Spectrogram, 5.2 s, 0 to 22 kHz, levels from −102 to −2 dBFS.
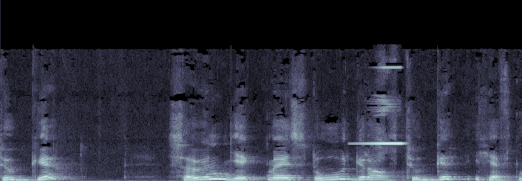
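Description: From 3.47 s to 4.09 s a loudspeaker feedback squeal takes over. A single piercing tone near 4.6 kHz rises out of the sound, swelling over roughly 0.4 s until it sits about 10 dB above the programme material. The microphone was picking up the loudspeaker it was driving, and at 4.6 kHz the loop gain went above unity, so that one frequency kept reinforcing itself.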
